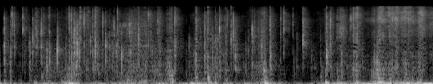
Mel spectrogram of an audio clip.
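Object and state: Plastic air column cushion wrap.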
